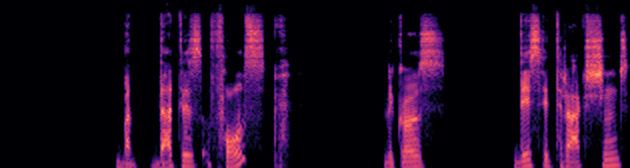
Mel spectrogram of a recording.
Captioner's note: chuckles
